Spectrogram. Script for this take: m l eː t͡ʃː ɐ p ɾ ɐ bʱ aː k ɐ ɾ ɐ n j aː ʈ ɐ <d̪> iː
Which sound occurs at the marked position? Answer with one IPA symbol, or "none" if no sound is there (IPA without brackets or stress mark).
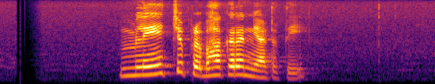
t̪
